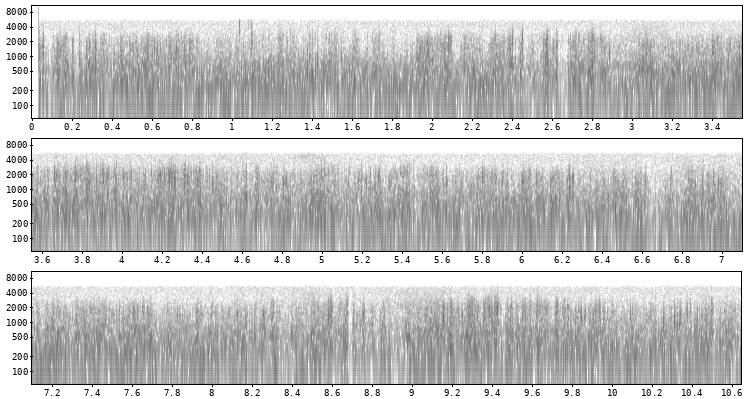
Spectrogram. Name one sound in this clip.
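Strong wind rushes and buffets steadily past the microphone.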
